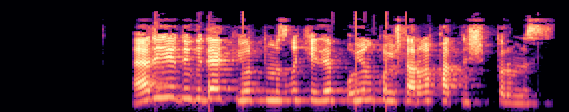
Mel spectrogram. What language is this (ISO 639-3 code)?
uig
